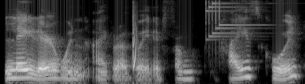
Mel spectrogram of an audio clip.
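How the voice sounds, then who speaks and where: Her voice sits on the high side, dark in tone, slow and level, with vocal fry. She's a young adult from Colombia, a native Spanish speaker vlogging about language learning, casually recounting her own story to viewers in English with a Colombian accent.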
